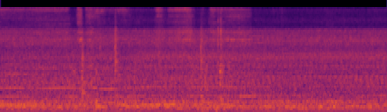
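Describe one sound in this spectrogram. Metal sheets clatter and scrape as a digger bucket knocks them down.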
